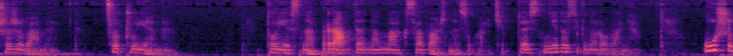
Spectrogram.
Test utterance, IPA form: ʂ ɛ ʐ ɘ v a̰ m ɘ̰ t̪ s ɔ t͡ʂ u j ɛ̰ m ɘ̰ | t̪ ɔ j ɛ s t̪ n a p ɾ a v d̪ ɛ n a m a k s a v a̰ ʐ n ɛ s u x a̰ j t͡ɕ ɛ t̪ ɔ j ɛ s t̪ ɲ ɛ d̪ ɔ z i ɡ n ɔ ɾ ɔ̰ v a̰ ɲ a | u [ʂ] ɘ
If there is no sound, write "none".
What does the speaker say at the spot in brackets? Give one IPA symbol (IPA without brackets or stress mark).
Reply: ʂ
